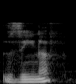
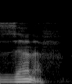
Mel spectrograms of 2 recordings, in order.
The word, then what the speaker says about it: Zeniff: always pronounced it as zeniff but if you look at the Book of Mormon pronunciation chart the e is long so it should be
